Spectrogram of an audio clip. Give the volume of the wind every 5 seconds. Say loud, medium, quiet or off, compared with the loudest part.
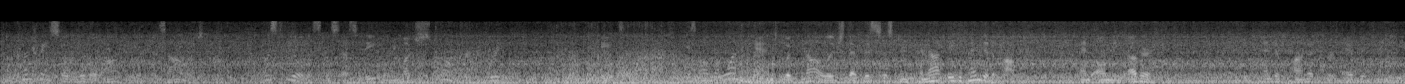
medium, loud, off.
